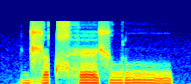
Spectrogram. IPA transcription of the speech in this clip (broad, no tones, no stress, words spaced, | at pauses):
d͡ʒʌt͡shɛʃu ɾu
